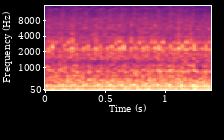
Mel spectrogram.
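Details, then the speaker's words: Chinese mini excavator diesel just restarted after a fuel pump replacement at 36.8 hours: hard, uneven clatter at idle with a lumpy, shaking beat; rough idle, owner suspects air in the fuel lines, not confirmed. "she's shaking hard but there's probably just some air in the lines"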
